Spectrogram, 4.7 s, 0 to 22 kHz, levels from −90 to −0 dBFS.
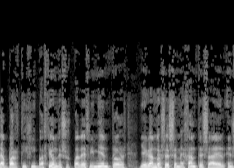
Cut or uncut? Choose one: uncut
